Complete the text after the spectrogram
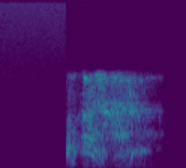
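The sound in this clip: A sneeze bursts out once, a sharp, breathy blast lasting under a second, heard alone.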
